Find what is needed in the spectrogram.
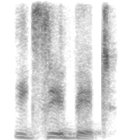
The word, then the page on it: exhibit: Indian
